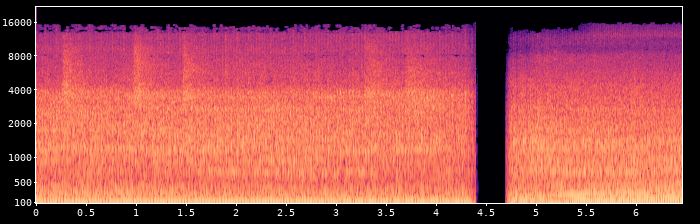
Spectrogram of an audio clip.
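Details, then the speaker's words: John Deere 455G diesel, cold, restarted after the flywheel-housing ground was cleaned and the starter sorted: settles into a steady, even idle after a short cut-out, no misses or knocks; running healthy. "well she fired back up brand new i think that was a combination of ground and starter and all kinds of stuff"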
